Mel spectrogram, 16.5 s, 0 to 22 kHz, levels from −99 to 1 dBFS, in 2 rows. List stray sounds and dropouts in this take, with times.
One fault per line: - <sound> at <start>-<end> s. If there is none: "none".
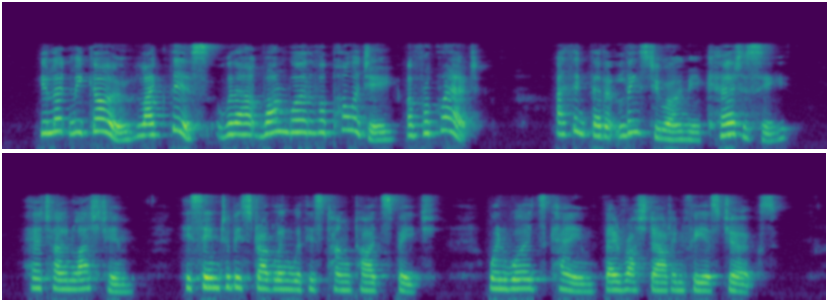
none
